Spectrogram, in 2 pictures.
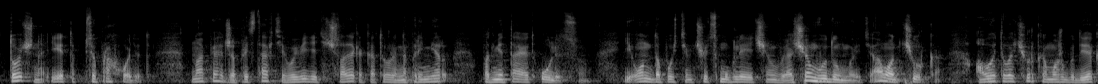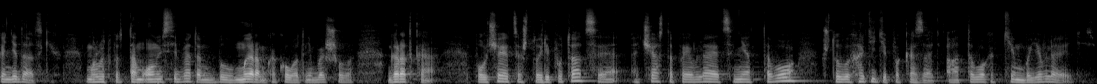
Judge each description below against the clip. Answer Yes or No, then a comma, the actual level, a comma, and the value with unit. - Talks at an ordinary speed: No, fast, 190 wpm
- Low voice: Yes, low, 115 Hz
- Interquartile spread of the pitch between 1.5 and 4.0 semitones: Yes, average, 2.8 semitones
